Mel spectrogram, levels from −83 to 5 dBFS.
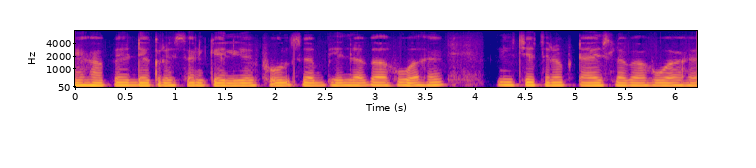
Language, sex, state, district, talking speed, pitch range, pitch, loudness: Hindi, male, Jharkhand, Ranchi, 165 wpm, 135-140 Hz, 135 Hz, -15 LUFS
